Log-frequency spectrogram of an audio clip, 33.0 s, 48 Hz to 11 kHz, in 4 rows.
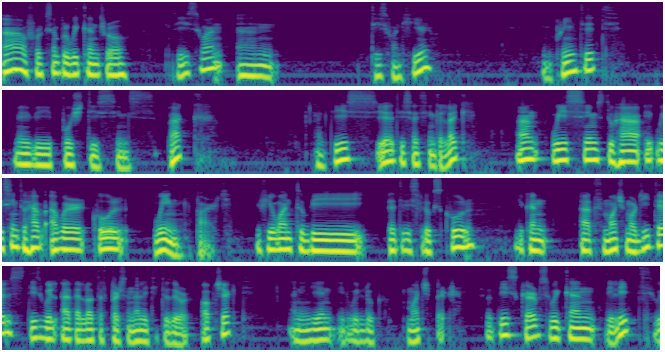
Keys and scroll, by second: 2.5 shift+d, 4.7 2, 6.1 shift+i, 7.9 3, 10.9 2, 11.8 shift+super+e, 15.4 shift+super+e, 22.6 shift+d, 24.9 2, 26.1 shift+i, 29.5 shift+i.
